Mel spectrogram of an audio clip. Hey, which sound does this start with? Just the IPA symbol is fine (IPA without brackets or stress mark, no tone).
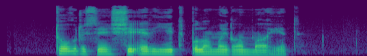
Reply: t̪ʰ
